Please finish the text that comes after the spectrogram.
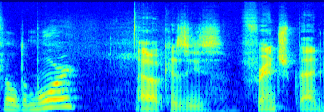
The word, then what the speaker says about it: Voldemort: Not Voldemort, even though that's how it's spelled. It's pronounced Voldemort.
